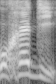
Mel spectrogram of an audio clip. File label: go away, Russian Speech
